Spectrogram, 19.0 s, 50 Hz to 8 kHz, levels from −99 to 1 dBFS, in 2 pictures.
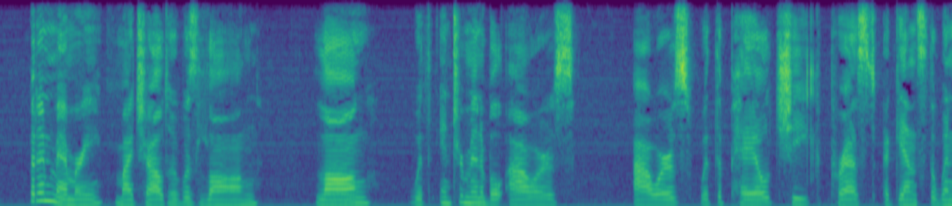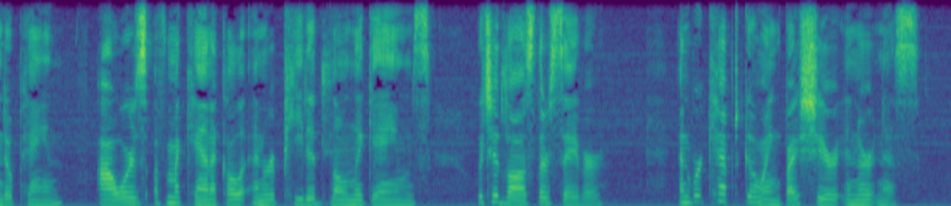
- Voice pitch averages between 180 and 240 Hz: Yes, medium, 185 Hz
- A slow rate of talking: Yes, slow, 125 wpm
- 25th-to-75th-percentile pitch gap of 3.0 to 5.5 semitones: No, narrow, 2.6 semitones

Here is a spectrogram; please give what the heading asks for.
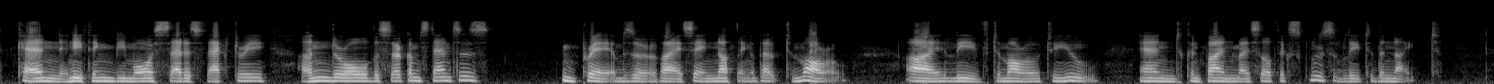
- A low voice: No, medium, 145 Hz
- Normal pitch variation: No, narrow, 2.0 semitones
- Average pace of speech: No, slow, 115 wpm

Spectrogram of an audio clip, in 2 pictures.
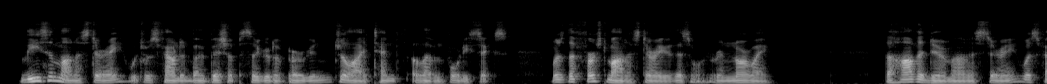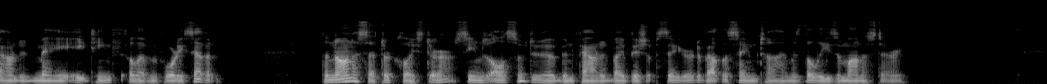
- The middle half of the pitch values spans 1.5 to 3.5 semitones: Yes, average, 2.8 semitones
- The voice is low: Yes, very low, 85 Hz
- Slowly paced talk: No, average, 150 wpm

